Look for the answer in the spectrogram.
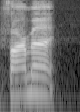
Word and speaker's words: pharma: YouTube, type in YouTube-Big Bucks, Big Pharma. Boy, that's information that's really powerful. Let you know what's really going on. – Well, remember, in pharma, that P is silent. It's harm.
